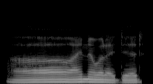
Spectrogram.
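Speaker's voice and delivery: ordinary talk, nothing marked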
